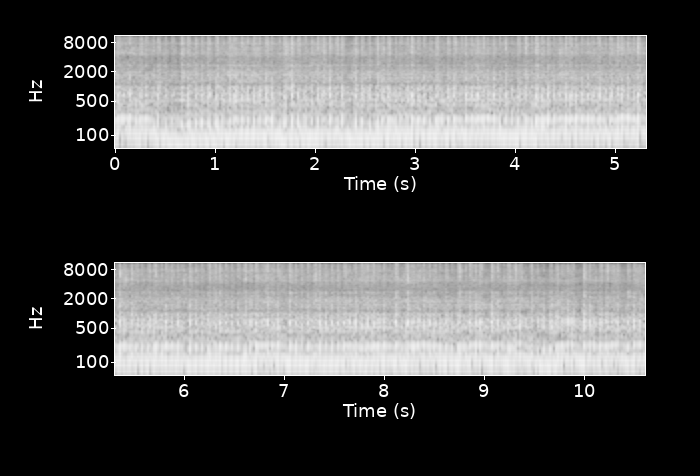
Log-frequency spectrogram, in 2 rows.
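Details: Johnson GT 200 outboard after new starter and power pack, water flowing: steady, even two-stroke buzz at a constant pace with no skips or surging; running healthy.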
